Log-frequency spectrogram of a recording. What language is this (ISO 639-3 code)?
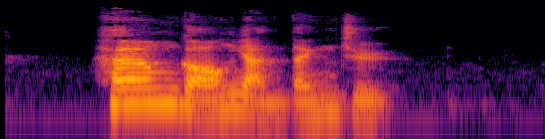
yue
